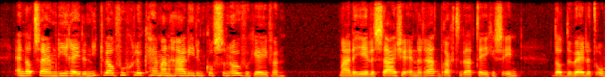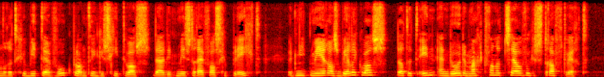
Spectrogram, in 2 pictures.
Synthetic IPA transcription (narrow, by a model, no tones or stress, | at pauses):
ʔɛndɑtsɛjɔmdirejdənːitʋɛlˠvuχələkɦɛmaːnɦaːɹlidənkɔstənʔowvəɹχejvən | maːɹdəɦɪːɹləsaːʒəʔɛndəraːt̚brɑχtəndaːɹtejɣənsɪn | dɑt̚dəɹʋɛjlˠətɔ̰ndərɦətχəbit̚dɛɹvɔlˠkplɑntənɣəsχitʋɑsdaːɹdɪtmɪzdrɛjfʋɑsχəplejxt | hətnitmɪːɹɑlˠzbɪləkʋɑsd̥ɑtɦətʰɪnɛndʊːɹdəmɑχtfɑnɦətsɛlˠvəɣəstrɑftʋɛɹt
